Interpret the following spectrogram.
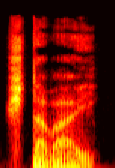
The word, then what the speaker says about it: Xtabay: Este es el trabajo del mal, el Extabay, pronunciado Shtabay.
